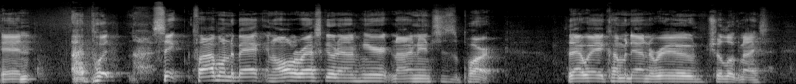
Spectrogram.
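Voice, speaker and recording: A man with a Southern US accent, fairly high-pitched, with ordinary pitch variation over noticeable background noise. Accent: southern drawl. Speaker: car customizing vlogger. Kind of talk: casual vlog walkthrough. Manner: casual, halting with fillers.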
